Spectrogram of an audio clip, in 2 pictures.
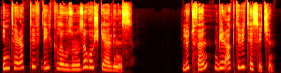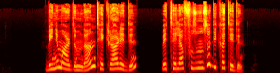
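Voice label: Turkish female corporate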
